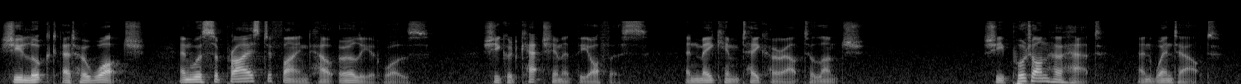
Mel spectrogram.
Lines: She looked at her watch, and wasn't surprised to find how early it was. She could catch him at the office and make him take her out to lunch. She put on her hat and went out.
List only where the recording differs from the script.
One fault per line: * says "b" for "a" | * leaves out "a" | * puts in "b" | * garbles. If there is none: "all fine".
* says "was" for "wasn't"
